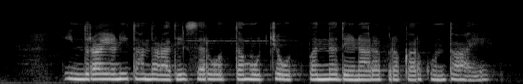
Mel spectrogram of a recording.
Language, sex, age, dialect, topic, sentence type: Marathi, female, 36-40, Standard Marathi, agriculture, question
